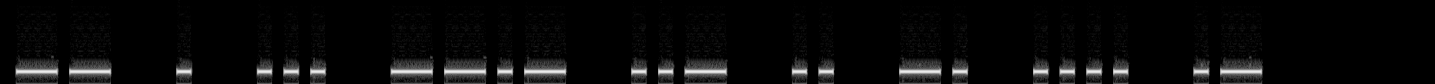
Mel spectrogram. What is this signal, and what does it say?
Morse code, heard as a keyed tone, about 9 wpm, spaced as for 7 wpm, 600 Hz. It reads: MESQUINHA
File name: CW / 10PPM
